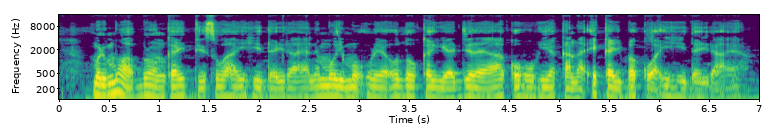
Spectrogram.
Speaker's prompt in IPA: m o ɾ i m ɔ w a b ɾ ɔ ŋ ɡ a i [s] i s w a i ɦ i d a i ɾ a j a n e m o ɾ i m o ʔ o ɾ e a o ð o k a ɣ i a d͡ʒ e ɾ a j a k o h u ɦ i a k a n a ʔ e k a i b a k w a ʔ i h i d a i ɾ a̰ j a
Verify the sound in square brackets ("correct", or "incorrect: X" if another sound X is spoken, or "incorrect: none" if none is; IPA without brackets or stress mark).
incorrect: t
